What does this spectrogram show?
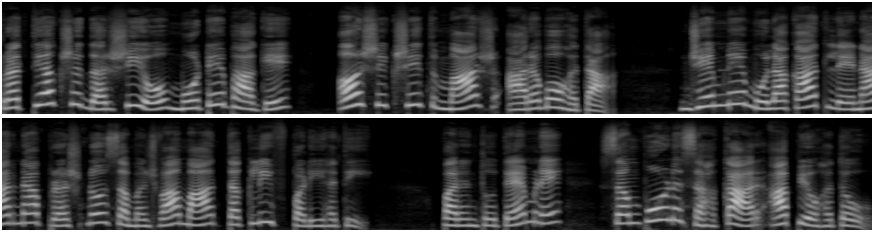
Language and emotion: Gujarati, neutral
